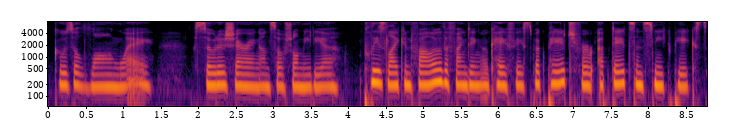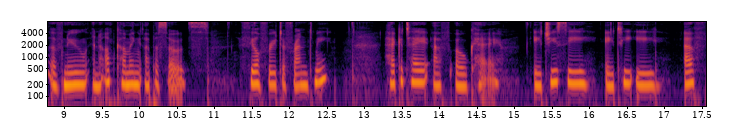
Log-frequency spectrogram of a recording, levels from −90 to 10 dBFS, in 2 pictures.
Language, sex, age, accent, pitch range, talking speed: English, female, 20-39, American, 185-215 Hz, 125 wpm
